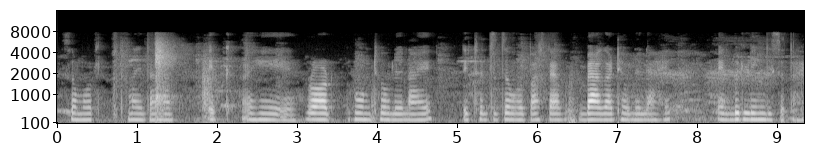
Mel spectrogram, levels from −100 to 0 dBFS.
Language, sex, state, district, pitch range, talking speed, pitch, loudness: Marathi, female, Maharashtra, Solapur, 195-205 Hz, 115 wpm, 200 Hz, -21 LUFS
